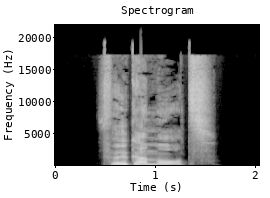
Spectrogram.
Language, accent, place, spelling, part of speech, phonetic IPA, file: German, Germany, Berlin, Völkermords, noun, [ˈfœlkɐˌmɔʁt͡s], De-Völkermords.ogg
- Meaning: genitive singular of Völkermord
